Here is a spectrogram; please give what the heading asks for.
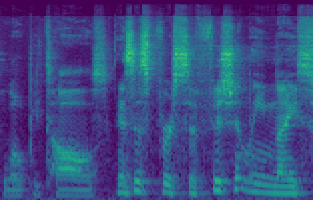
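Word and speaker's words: L'Hôpital: video about l'hopital's rule that's kind of how you pronounce this l'hopital's some people kind of say like the hospital it doesn't really matter but the the correct way you're supposed to say is l'hopital's this is for sufficiently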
